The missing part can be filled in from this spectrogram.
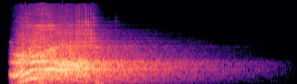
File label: Vocal Attack Short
